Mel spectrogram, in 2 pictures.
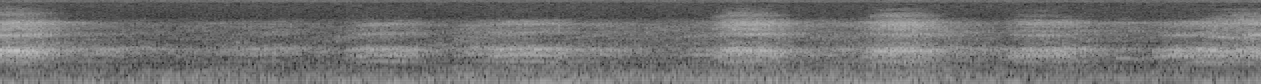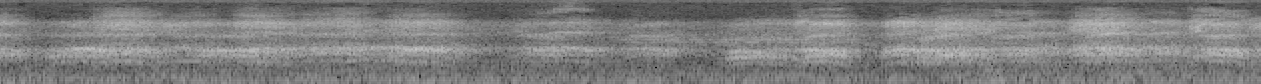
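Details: Frightened crows circle a Sri Lankan garden, sent up by a neighbour's gunshot, giving continuous harsh, raspy caws from many birds, roughly two calls per second throughout.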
